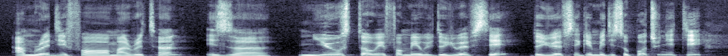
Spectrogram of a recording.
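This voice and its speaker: A woman's fairly high voice at a fairly slow pace, with ordinary pitch variation, on a very clean recording with a silent background. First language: French. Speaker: MMA fighter. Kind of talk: media day interview. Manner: halting.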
